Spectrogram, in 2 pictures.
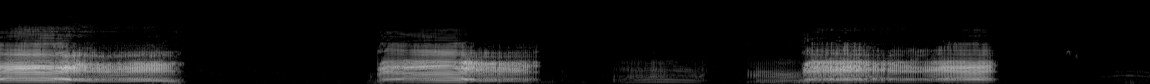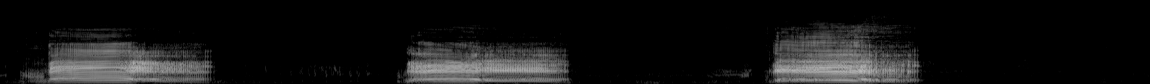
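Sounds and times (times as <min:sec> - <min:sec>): cow mooing: 0:07.9 - 0:10.0, 0:19.2 - 0:20.8.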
